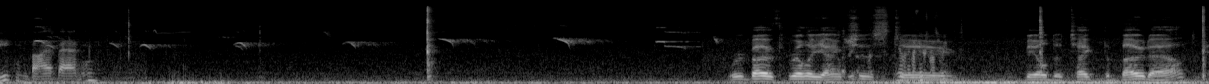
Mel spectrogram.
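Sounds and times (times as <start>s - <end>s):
low wind rumble: 0.0s - 12.0s
bird whistling calls: 1.1s - 7.3s
sharp click: 4.2s - 4.6s.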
